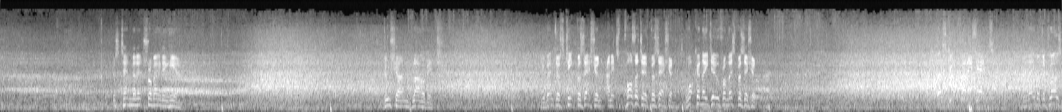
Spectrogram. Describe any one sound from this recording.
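A large stadium crowd roars steadily, swelling louder at times.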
